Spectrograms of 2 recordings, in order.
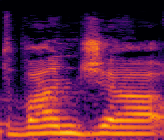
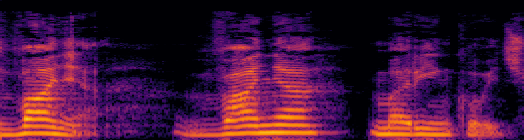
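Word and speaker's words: Vanja Marinković: So he's not Vanja or I don't know what. He's Vanya Marinkovic.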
